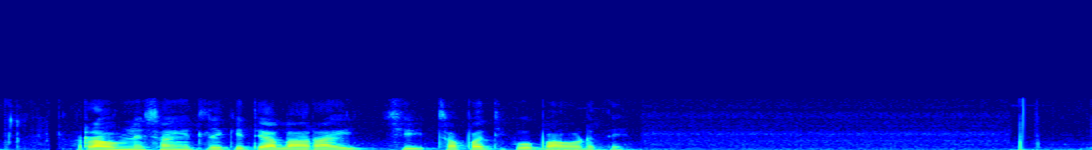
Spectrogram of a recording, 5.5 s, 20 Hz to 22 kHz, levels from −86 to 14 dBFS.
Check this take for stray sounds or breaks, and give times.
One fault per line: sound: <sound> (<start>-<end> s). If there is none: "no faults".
no faults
